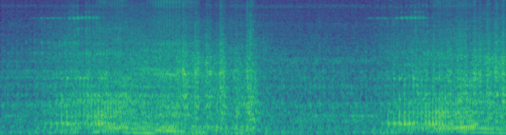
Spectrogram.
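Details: Honda Beat FI scooter with rough-sounding CVT, idling and blipped: coarse, gritty rumble from the CVT side rising with revs; mechanic suspects worn CVT pulley shaft bearing since the slider looks good.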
